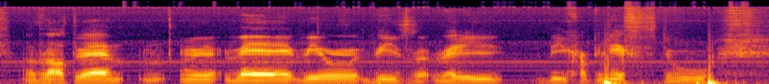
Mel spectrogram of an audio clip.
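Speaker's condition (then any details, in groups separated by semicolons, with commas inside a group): Cerebral palsy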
